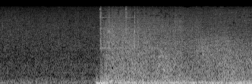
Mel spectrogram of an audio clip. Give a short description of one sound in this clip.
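A vehicle explodes with a loud boom.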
